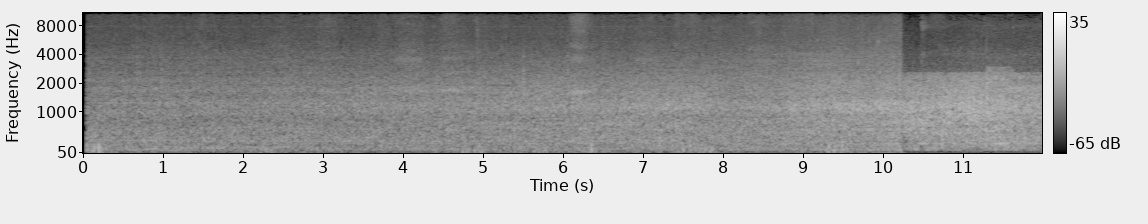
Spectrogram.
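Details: Rushing wind noise buffets the microphone outdoors in Jeonju, Korea, growing louder toward the end, with no animal sound heard.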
